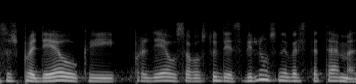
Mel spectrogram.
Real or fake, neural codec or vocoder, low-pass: fake; codec, 16 kHz in and 24 kHz out, 0.9 kbps, LongCat-Audio-Codec, fine tuned four codebook decoder; 7.2 kHz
